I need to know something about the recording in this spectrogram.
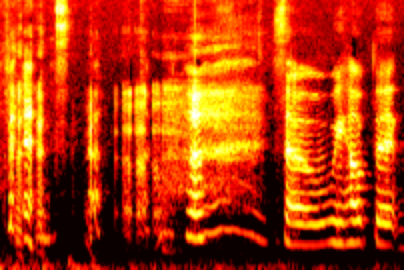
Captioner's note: couple laughs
